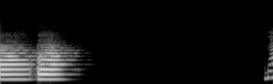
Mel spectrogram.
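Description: A trumpet plays a short rhythm on the note C, with two quick, bright, close notes that then fade into silence.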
